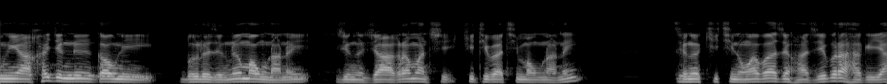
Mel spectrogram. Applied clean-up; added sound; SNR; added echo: neural mask model DeepFilterNet 3.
